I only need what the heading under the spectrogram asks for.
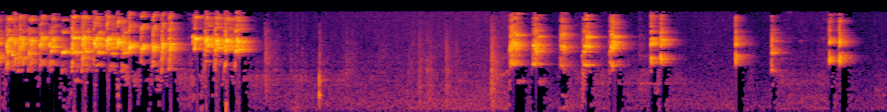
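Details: A Fischer's lovebird, singing to stimulate mating, opens with two seconds of dense shrill twittering, falls quiet, then gives a series of separate sharp chirps.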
